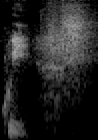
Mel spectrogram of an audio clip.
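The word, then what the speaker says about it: 喜: The opposite of mudita, the opposite of which in Sino-Korean is pronounced hui, is envy, which is an extremely common human experience.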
